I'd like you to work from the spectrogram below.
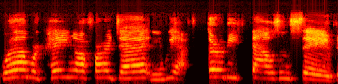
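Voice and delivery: put-on a proud young rookie showing off; proud younger self. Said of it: "And I was so proud".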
